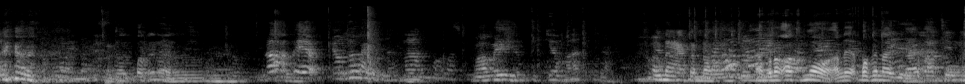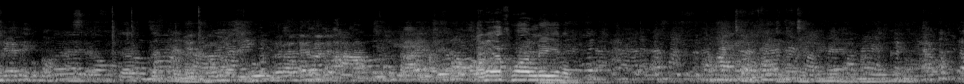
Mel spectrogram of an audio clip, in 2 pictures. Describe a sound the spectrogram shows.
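A group of women chat and talk over one another nearby.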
